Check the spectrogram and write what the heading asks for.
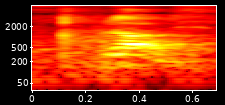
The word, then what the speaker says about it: proost: know how to say the Dutch word for cheers, right? Which is proost. It's like the German Prost, only with two O's, a little bit more sexy.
